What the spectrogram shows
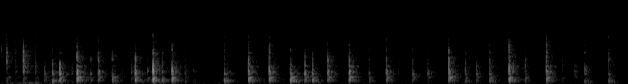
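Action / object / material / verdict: tap / plastic lotion bottle / plastic / none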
